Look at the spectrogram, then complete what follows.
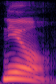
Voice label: "nio4", taiwanese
